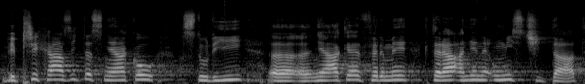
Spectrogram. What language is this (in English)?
Czech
